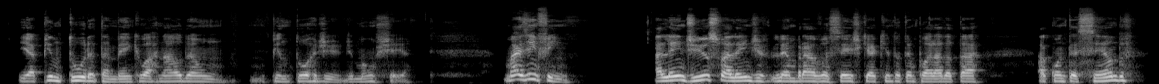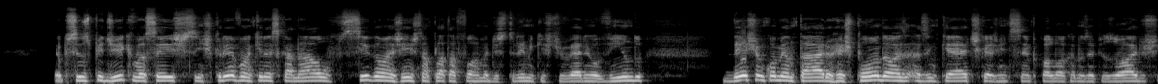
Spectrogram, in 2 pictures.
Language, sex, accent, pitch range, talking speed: Portuguese, male, Brazilian, 145-195 Hz, 165 wpm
